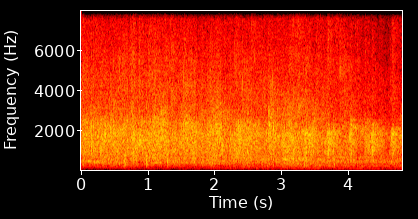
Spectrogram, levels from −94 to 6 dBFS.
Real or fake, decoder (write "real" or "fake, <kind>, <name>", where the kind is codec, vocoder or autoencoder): real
